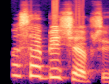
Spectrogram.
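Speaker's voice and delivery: high, gleeful gossip; nosy fan voice. Retold or imitated. Checking on favorite YouTubers, high gleeful gossip. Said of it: "I'm like".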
